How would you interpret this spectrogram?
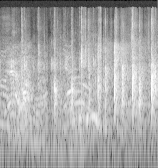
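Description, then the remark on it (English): Sparse, scattered clapping from an audience, a handful of uneven claps that grow a little sharper toward the end, with voices talking and murmuring underneath. “It's a very, very, very fractured clapping because some of you are not happy with what I just said.”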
